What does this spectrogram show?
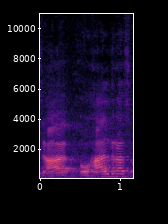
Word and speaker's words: hojaldras: Well, there's two ways, hojaldras or hojaldres. There's a little like discrepancy there on which is the right one.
